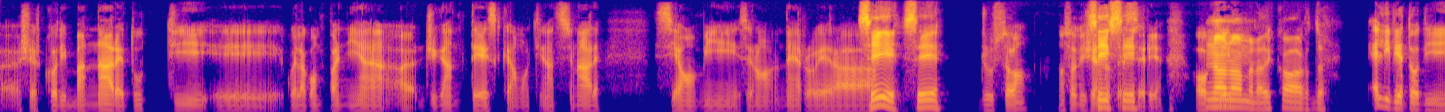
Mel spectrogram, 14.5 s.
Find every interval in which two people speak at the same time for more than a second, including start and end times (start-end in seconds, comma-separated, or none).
none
